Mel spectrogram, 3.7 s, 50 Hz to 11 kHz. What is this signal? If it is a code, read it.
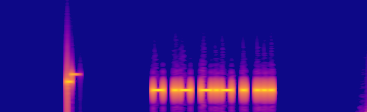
Morse code, heard as a keyed tone, about 36 wpm, 700 Hz. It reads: TAKES
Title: Sentences from Top 1000 Words - Review Part 6 - New Word Drill - 35wpm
